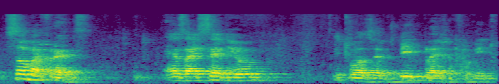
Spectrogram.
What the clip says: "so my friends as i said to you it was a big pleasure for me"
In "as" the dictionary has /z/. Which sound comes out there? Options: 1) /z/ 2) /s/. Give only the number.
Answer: 1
